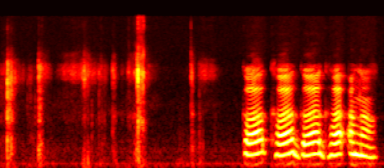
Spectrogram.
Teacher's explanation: क से लेके माँ तक के जो वर्ण हैं उनको हम बोलते हैं कंठ से।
